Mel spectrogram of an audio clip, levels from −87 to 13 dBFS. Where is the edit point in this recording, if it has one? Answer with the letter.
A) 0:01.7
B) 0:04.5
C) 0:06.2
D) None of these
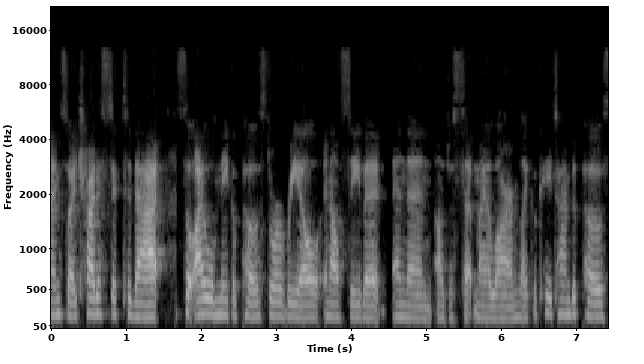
B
